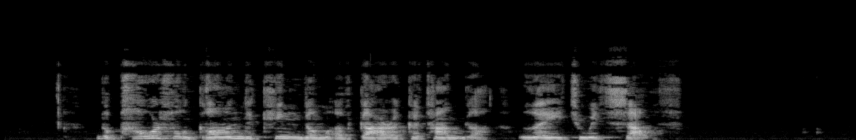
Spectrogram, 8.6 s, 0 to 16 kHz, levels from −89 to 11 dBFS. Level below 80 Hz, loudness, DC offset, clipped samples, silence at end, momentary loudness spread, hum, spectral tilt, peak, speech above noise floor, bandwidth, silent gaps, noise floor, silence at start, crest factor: -66 dBFS; -16 LUFS; under 0.1%; under 0.1%; 2.05 s; 10 LU; none; -5.5 dB/octave; 0 dBFS; 63 dB; 9.2 kHz; none; -79 dBFS; 0.95 s; 18 dB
